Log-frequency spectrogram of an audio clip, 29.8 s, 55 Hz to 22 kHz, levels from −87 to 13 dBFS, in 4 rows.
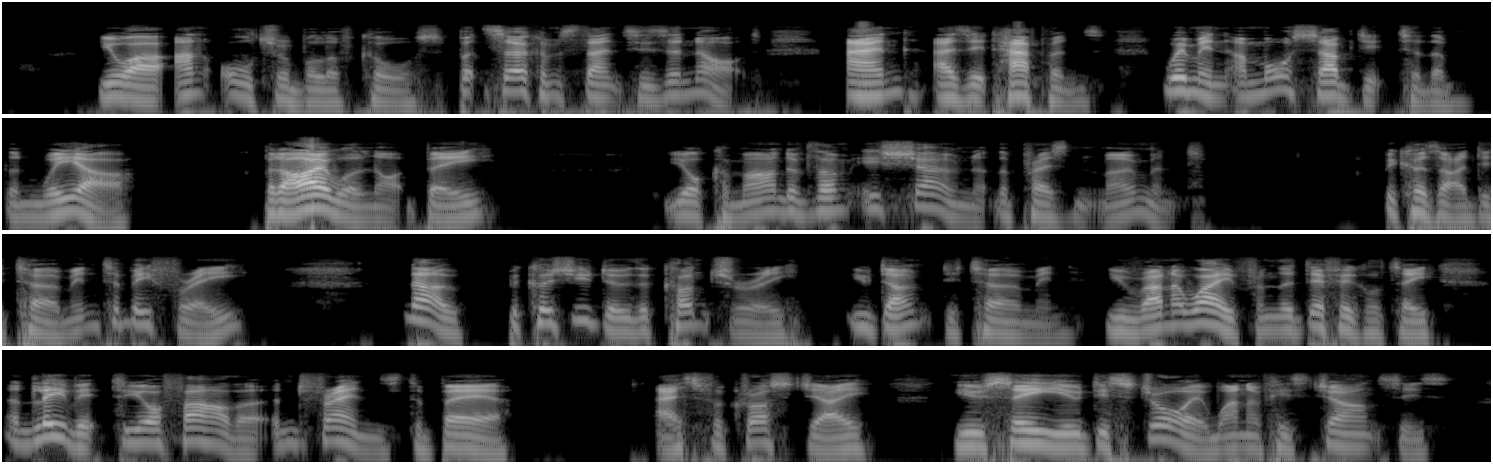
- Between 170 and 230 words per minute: No, average, 160 wpm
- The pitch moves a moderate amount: No, wide, 6.1 semitones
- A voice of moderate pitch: No, low, 130 Hz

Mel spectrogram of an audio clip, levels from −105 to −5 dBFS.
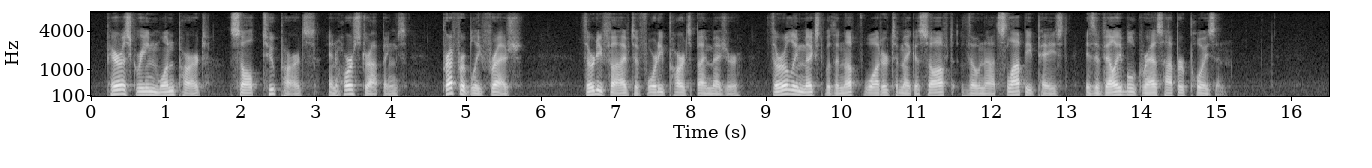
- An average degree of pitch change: Yes, average, 4.4 semitones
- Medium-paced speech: No, slow, 130 wpm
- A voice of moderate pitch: No, low, 100 Hz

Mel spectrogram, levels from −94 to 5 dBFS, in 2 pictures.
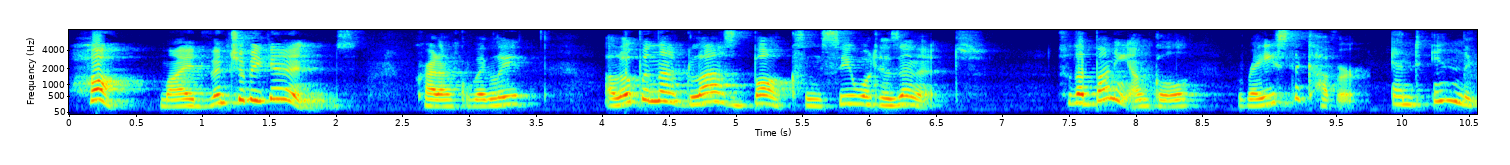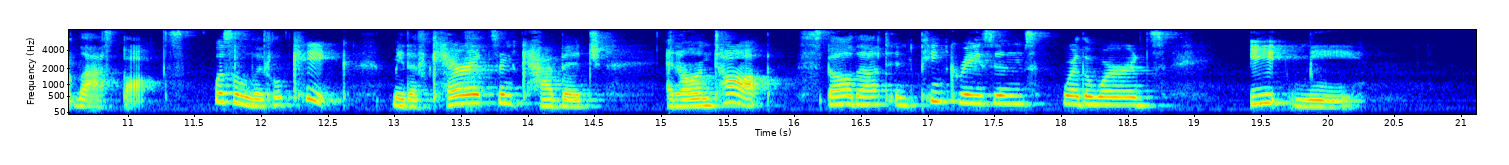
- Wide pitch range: Yes, wide, 6.1 semitones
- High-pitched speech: Yes, high, 245 Hz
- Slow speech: No, average, 150 wpm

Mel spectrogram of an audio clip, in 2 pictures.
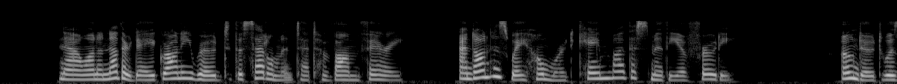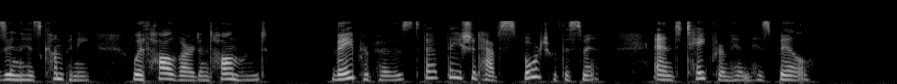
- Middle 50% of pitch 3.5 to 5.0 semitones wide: Yes, average, 4.5 semitones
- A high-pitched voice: Yes, high, 225 Hz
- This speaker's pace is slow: No, average, 155 wpm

